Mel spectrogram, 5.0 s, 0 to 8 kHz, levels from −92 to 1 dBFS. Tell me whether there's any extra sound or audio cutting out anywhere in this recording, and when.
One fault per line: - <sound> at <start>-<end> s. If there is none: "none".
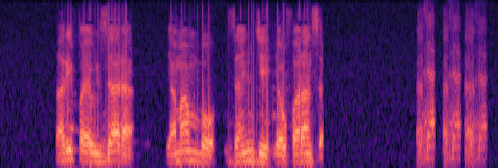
- laugh at 4.2-4.9 s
